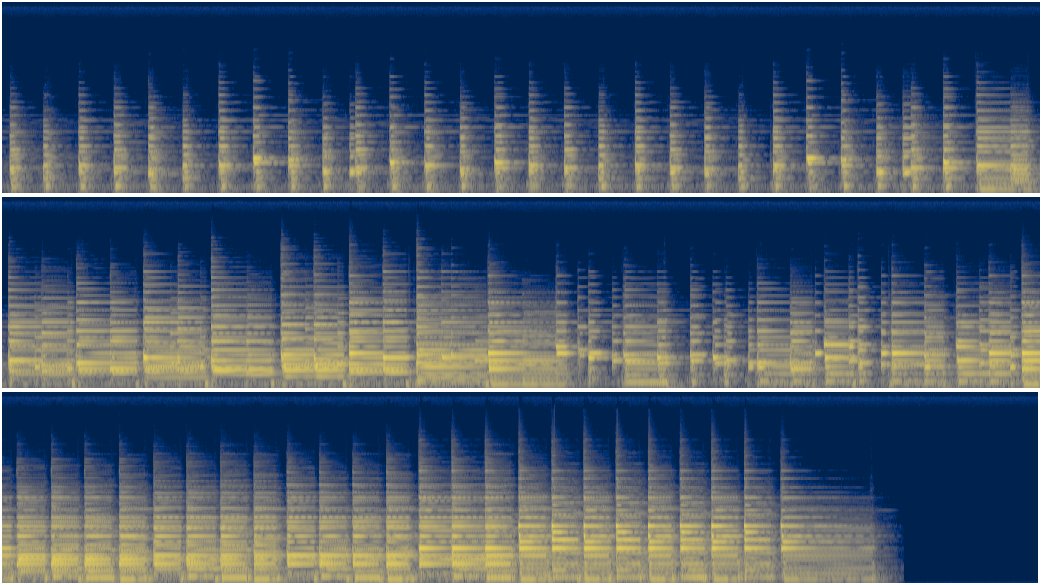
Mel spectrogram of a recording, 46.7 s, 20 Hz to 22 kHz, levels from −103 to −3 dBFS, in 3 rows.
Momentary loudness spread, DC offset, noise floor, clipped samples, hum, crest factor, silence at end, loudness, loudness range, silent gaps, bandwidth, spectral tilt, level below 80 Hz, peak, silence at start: 15 LU; under 0.1%; -81 dBFS; under 0.1%; none; 20 dB; 2.45 s; -22 LUFS; 12 LU; none; 7.4 kHz; -8 dB/octave; -46 dBFS; -2 dBFS; 0.1 s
